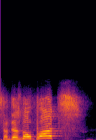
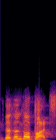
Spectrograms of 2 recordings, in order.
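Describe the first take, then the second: First: High, slow, drawn-out put-on voice; cartoonish scolding; stretched mock voice. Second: Said in the usual way. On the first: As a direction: drag out no buts to mock them.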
